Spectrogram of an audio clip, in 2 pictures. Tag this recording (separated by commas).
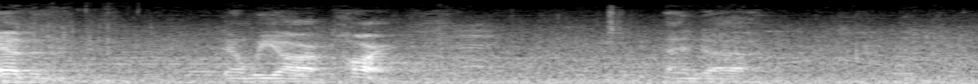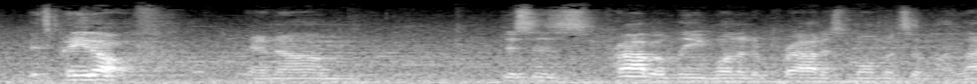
Speech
